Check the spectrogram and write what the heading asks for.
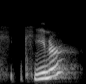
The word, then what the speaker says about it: Keener: I believe the name would be pronounced Keener.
